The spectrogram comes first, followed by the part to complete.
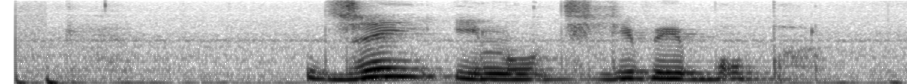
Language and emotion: Russian, positive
